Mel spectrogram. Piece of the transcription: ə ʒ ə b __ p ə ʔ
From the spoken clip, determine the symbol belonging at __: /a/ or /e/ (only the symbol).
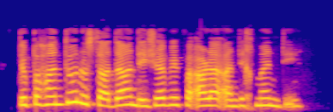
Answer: e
